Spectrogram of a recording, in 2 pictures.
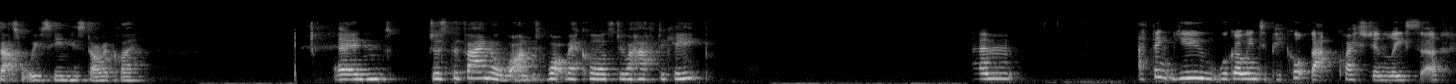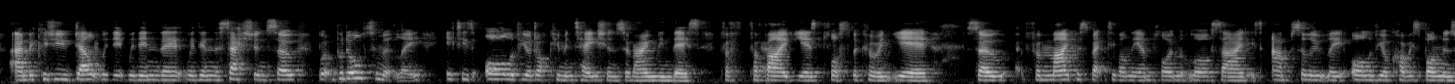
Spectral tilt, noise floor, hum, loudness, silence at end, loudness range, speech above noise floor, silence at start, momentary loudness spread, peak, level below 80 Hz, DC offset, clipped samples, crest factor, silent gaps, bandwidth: -3.5 dB/octave; -66 dBFS; none; -24 LUFS; 0 s; 8 LU; 42 dB; 0 s; 12 LU; -4 dBFS; -66 dBFS; under 0.1%; under 0.1%; 20 dB; none; 9 kHz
